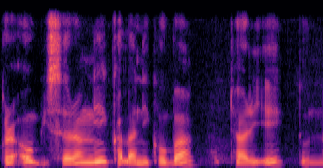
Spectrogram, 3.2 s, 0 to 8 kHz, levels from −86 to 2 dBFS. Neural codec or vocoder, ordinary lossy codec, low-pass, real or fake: none; none; 7.2 kHz; real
